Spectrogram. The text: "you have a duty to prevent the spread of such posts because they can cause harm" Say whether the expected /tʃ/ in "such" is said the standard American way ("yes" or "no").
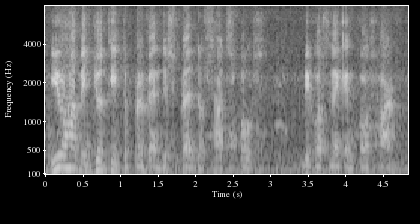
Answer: no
